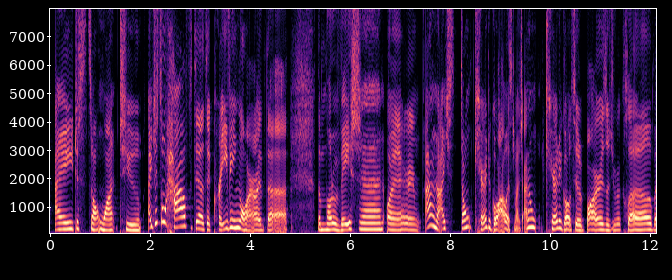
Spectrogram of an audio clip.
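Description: Smooth-voiced chatty woman, dry close sound. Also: medium pitch, moderate pace, no echo. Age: 20s. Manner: chatty, laughs often, trails off and restarts. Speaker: podcast host. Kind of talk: casual personal talk.

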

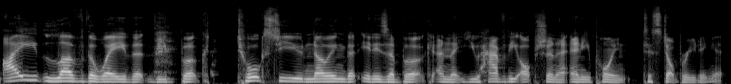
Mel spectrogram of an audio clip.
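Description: A man in a casual book discussion, talking in a halting, conversational and appreciative way. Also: medium pitch, fairly even intonation, no room sound, clean studio sound.

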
